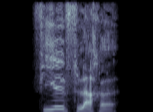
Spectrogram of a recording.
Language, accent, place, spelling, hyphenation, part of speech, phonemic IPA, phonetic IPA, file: German, Germany, Berlin, Vielflache, Viel‧fla‧che, noun, /ˈfiːlˌflaxə/, [ˈfiːlˌflaχə], De-Vielflache.ogg
- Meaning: nominative/accusative/genitive plural of Vielflach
